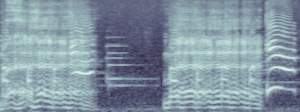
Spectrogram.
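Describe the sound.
Goat bleating, loud and wavering: two long nasal bleats with a quiet gap between them, then a shorter third bleat at the end.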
